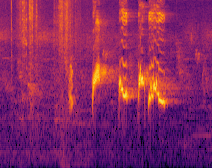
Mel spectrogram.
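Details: Red-whiskered bulbul singing in the morning, recorded as a lure for training birds: a rapid run of four or five clear warbled whistles, rising and falling, after a brief soft rustle.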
